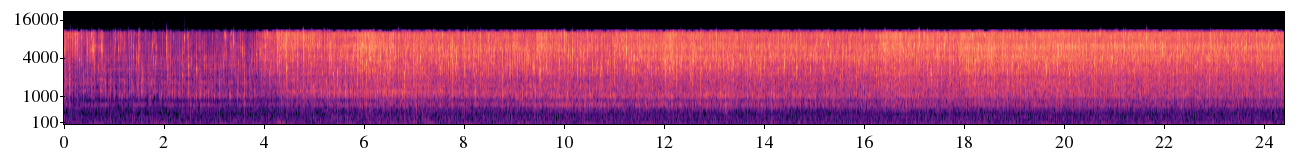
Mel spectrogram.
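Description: Hilsa fish pieces drop into hot oil and it sizzles: a quieter crackle at first, then a loud, dense frying hiss about four seconds in that stays strong to the end.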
